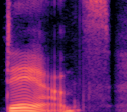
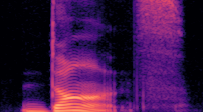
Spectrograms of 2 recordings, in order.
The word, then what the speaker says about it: dance: Then, we explained vowel differences, like the flat A in American dance versus the longer A in British dance.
